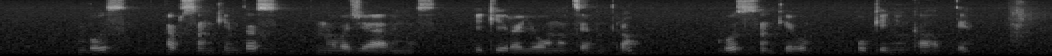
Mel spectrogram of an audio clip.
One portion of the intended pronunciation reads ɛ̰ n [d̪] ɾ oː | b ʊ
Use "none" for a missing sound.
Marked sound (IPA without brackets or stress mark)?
t̪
